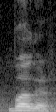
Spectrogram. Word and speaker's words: बर्गर: वो तो पता है आर के पहले एक वोवल आता है ना, तो हम लोग उसको क्या पढ़ते हैं, आर को थोड़ा सा ऐसे साइलेंट करके पढ़ते हैं, है ना, जैसे सर, बर्गर, है ना।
